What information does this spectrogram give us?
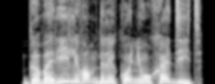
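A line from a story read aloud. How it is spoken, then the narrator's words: Tigress shouting. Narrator (Russian): закричала тигрица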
